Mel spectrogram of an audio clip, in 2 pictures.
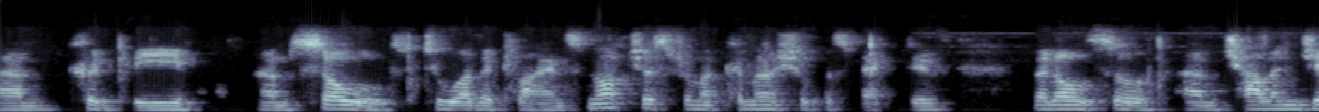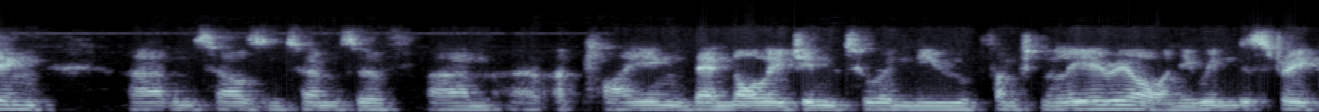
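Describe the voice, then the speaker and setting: A man's flat, monotone intonation with a Welsh accent. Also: medium pitch for a man, moderate pace. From Wales. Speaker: founder of an HR freelance marketplace. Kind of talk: webinar discussion. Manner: hesitant, many fillers.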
